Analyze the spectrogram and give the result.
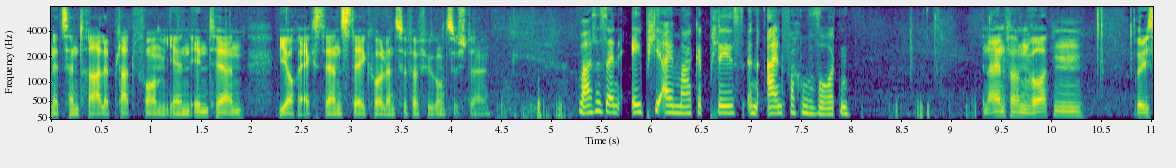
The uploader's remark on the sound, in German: In dieser Episode sind wir live auf der InsureNXT in Köln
